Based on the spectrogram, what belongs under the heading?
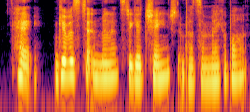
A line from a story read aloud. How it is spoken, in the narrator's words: she replied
